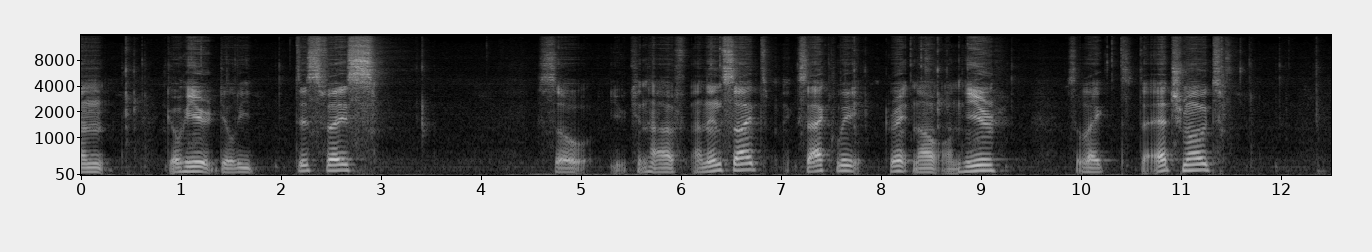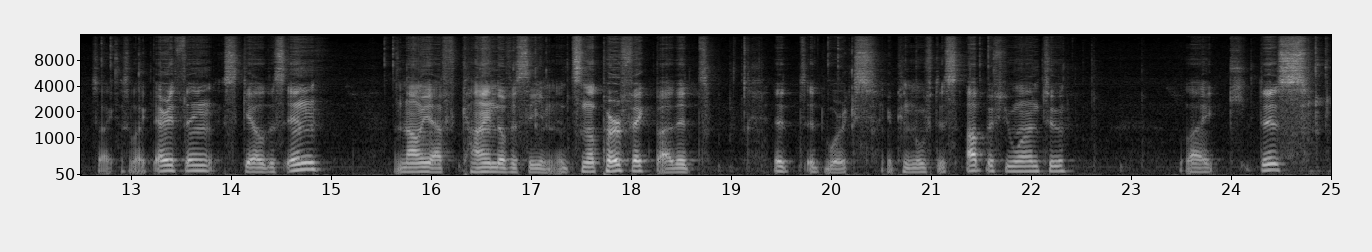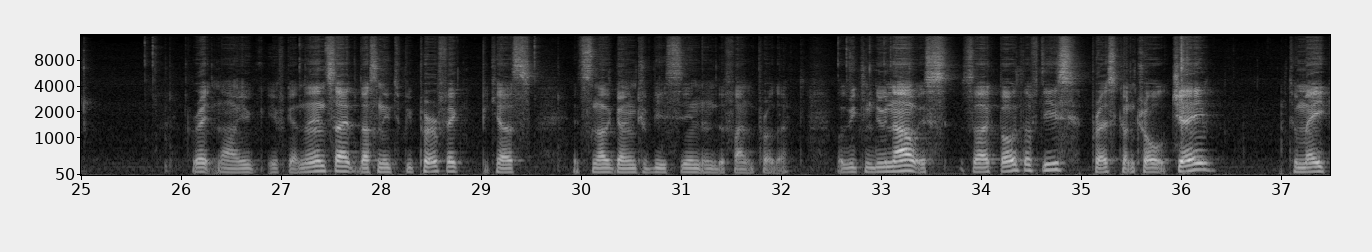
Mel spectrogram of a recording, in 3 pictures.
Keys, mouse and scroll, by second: 0.4 Tab, 0.6-1.1 middle drag, 1.1 click, 1.5-3.4 middle drag, 3.4 Delete, 6.8 middle click, 7.3 scroll up 2, 7.5 middle click, 7.7 Tab, 8.3 click, 8.6 Tab, 9.0 middle click, 9.3-9.8 scroll down 1, 9.8-10.3 scroll down 1, 10.3-11.4 drag, 11.7-12.7 middle drag, 12.7 alt+click, 13.5 s, 15.7-17.0 middle drag, 17.0 Tab, 17.4-18.9 middle drag, 18.9-19.3 scroll up 3, 19.3-19.9 middle drag, 19.9 click, 20.2 Tab, 21.5 alt+click, 22.0-22.5 middle drag, 22.5 scroll up 1, 22.6-23.0 middle drag, 23.0 scroll up 1, 23.1-24.8 middle drag, 24.8 g, 25.9 middle click, 26.3-27.0 scroll down 2, 27.0 middle click, 27.3 Tab, 27.5 scroll down 2, 27.7 middle click, 28.6-29.5 scroll down 1, 29.5 click, 29.7-30.5 middle drag, 30.5-30.8 scroll up 1, 30.8-32.6 middle drag, 32.6 click, 33.0 shift+click, 36.0 ctrl+j.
